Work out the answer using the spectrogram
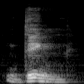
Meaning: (noun) 1. matter, thing 2. thing (popular assembly or judicial council in early Germanic society); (verb) inflection of dingen: first-person singular present indicative
- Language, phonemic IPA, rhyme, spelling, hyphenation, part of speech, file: Dutch, /dɪŋ/, -ɪŋ, ding, ding, noun / verb, Nl-ding.ogg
